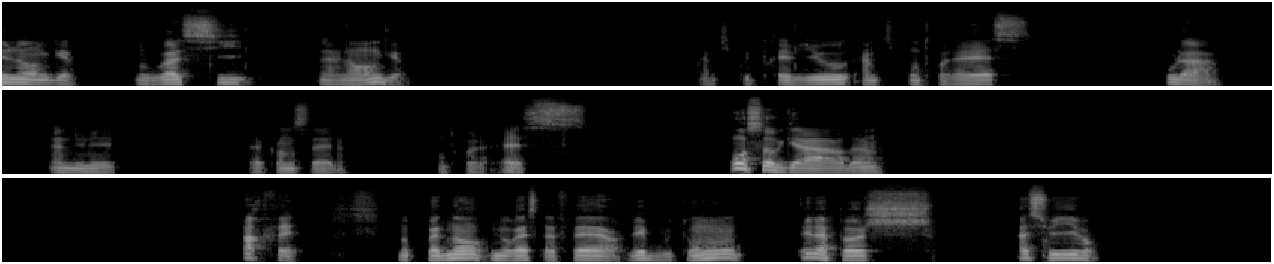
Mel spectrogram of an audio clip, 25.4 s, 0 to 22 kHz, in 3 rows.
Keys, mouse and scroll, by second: 1.2-1.5 scroll down 1, 1.7-4.5 shift+middle drag, 4.5 click, 5.3-6.8 middle drag, 6.8 ctrl+q, 12.3 ctrl+s, 14.4 n, 15.1-17.5 middle drag, 17.5 click.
